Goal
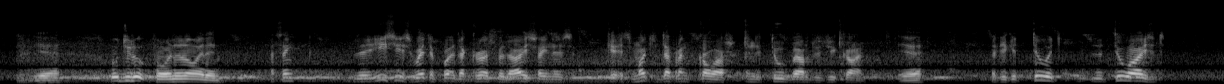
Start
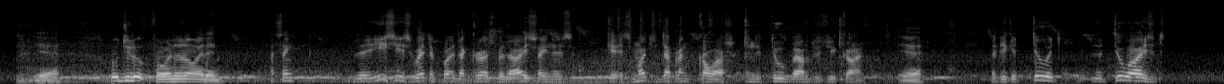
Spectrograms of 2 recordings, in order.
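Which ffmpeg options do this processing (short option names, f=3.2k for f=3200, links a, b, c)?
-filter_complex "[0:a]asuperstop=centerf=800:order=4:qfactor=3.1,acrossover=split=280 4200:gain=0.0708 1 0.158[a][b][c];[a][b][c]amix=inputs=3:normalize=0,volume=2dB"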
